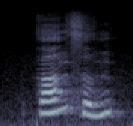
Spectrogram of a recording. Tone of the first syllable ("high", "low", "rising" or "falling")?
rising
